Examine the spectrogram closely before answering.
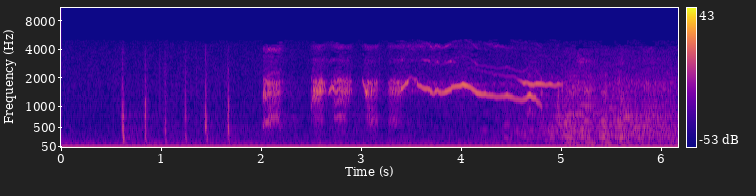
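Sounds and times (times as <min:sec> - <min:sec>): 
low steady hum: 0:00.0 - 0:06.1
four-month-old young rooster crowing: 0:02.0 - 0:05.0
laughter: 0:04.1 - 0:06.1.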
